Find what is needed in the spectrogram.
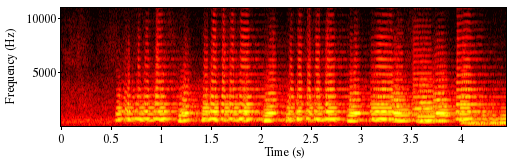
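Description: Brass band starting to play about half a second in, the cornets carrying a melody of short, changing notes.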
